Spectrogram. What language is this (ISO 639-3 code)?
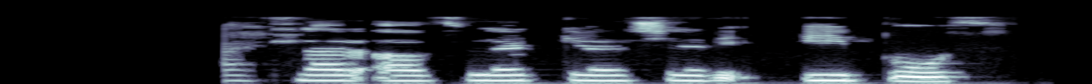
isl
